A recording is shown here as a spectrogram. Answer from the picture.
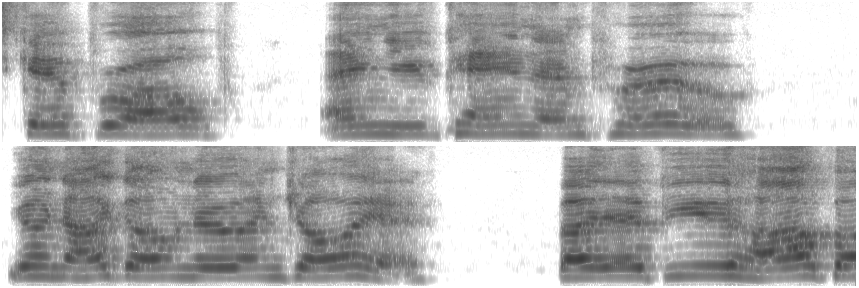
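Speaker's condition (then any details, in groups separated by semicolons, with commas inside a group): Cerebral palsy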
